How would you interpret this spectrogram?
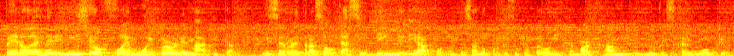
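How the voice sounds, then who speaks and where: A man narrates as a podcast host, with music behind his voice. His delivery is casual and animated, like someone telling a tale to friends, peppered with rhetorical questions and asides. The pitch sits in an ordinary middle range. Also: fairly quick, few pauses. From Peru.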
